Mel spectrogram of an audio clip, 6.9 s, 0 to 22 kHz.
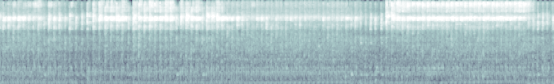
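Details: Jacobsen Chief 800 lawn tractor pulled from the weeds after long storage, first start on an old battery with brake cleaner sprayed into the carburetor: single cylinder chattering and rattling unevenly, surging and sagging, not steady. Owner suspects dirty old fuel.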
